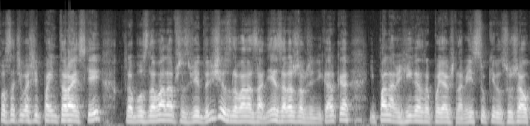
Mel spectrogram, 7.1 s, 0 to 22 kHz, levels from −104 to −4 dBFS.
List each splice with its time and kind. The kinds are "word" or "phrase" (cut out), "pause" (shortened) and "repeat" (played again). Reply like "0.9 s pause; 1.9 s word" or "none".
6.1 s word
